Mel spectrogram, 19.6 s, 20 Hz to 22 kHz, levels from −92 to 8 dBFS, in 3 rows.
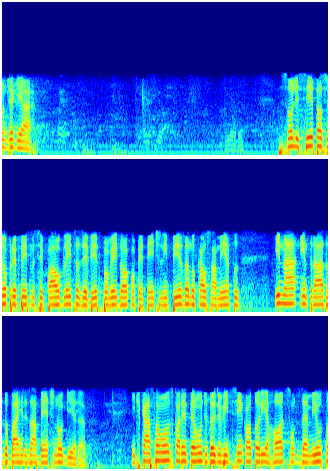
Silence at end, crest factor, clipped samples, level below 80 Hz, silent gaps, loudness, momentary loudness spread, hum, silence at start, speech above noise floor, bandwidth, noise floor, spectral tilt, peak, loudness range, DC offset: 0 s; 16 dB; under 0.1%; -28 dBFS; none; -15 LUFS; 8 LU; 60 Hz at -45 dBFS; 0 s; 38 dB; 4 kHz; -53 dBFS; -12 dB/octave; 0 dBFS; 5 LU; under 0.1%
